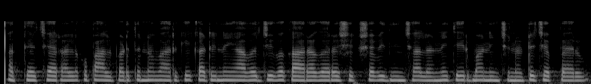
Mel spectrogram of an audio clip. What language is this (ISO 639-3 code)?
tel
